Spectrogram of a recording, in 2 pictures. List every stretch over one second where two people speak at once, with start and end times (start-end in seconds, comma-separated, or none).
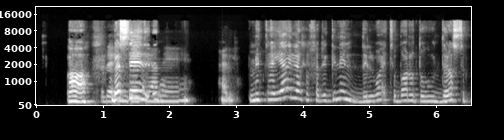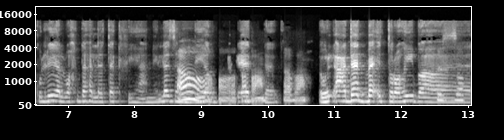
8.7-9.9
